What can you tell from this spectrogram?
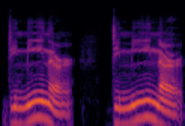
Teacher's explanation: in an American accent, you're probably going to say demeanor. Demeanor, because they pronounce the R. British accent doesn't pronounce the R.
